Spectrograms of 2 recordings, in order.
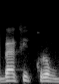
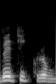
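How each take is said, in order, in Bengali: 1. প্রথম স্বরধ্বনিটি খোলা 'a' ধ্বনি। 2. প্রথম স্বরধ্বনিটি 'e' ধ্বনি। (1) "ব্যতিক্রম বলবে না" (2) "তাই ব্যতিক্রম বলবে"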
